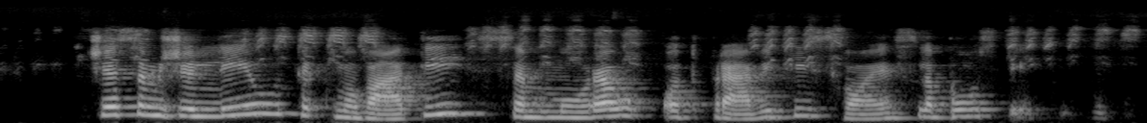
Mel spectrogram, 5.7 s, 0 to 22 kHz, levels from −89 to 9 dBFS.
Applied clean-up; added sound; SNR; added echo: neural mask model Resemble Enhance denoiser.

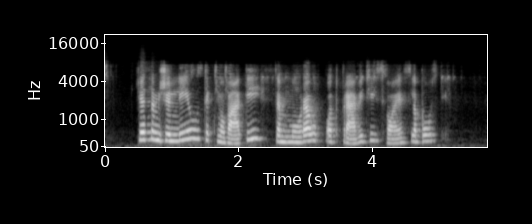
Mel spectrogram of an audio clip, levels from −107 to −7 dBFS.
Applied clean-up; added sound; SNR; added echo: neural mask model DeepFilterNet 3.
